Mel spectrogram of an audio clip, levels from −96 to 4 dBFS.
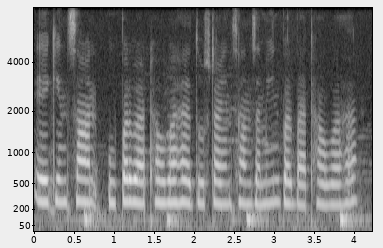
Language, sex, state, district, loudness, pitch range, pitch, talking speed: Hindi, female, Jharkhand, Ranchi, -17 LUFS, 260-275 Hz, 270 Hz, 185 wpm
